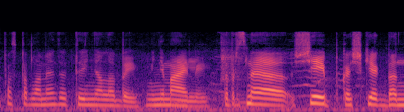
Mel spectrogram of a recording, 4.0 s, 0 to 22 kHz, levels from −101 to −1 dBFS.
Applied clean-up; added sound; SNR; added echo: none; none; none; none.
